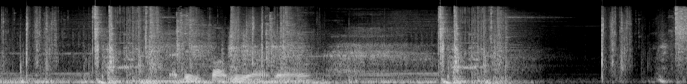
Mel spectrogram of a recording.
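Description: A gun clicks and rattles as it is handled.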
